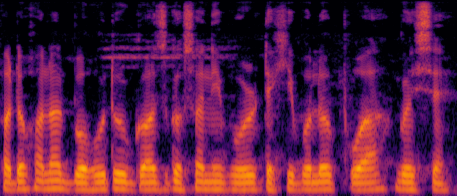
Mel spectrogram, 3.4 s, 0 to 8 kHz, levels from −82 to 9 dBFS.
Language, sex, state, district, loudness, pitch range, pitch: Assamese, male, Assam, Sonitpur, -16 LUFS, 105-115 Hz, 110 Hz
